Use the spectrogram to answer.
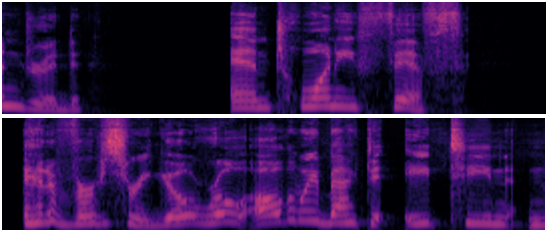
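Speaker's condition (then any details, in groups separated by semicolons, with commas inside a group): No condition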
